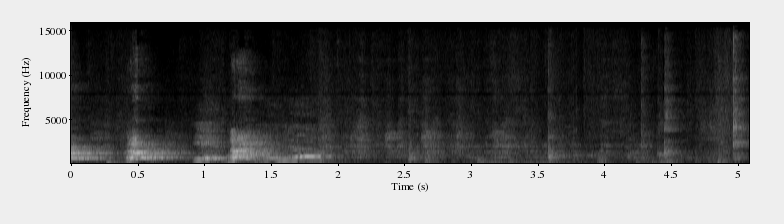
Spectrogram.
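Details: Golden Retriever puppies, 8.5 weeks old, hopping and barking with impatience for their food indoors in Haute-Savoie, France, in January 2013; a burst of high, tonal yips opens, then softer clatter and a human voice follow.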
